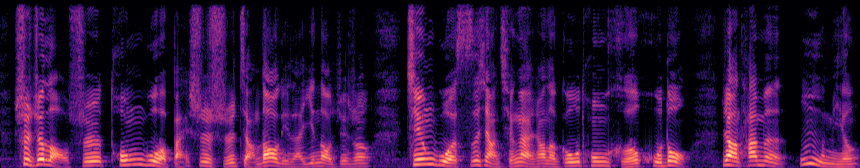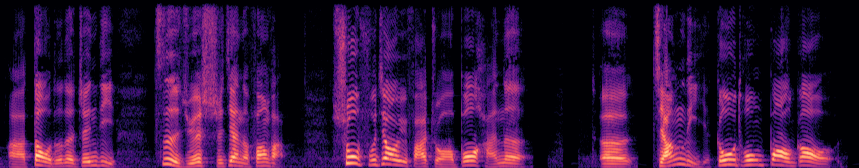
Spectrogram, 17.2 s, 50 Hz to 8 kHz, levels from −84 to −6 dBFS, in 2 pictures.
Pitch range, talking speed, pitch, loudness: 145-220 Hz, 225 characters per minute, 185 Hz, -24 LUFS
